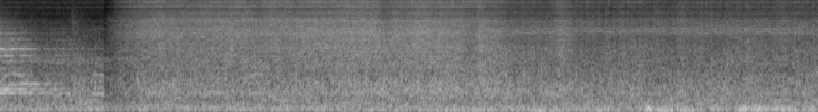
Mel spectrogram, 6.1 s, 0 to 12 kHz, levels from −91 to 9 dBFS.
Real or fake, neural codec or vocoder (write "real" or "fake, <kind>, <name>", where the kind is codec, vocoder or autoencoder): real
